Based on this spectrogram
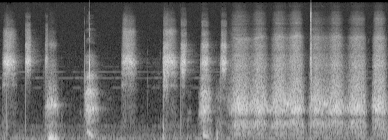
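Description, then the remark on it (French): A dog trotting: a run of short, uneven scuffling taps and breathy bursts, giving way to a steadier rustling hiss in the second half. No one speaks. “On entend le chien qui trottine.”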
